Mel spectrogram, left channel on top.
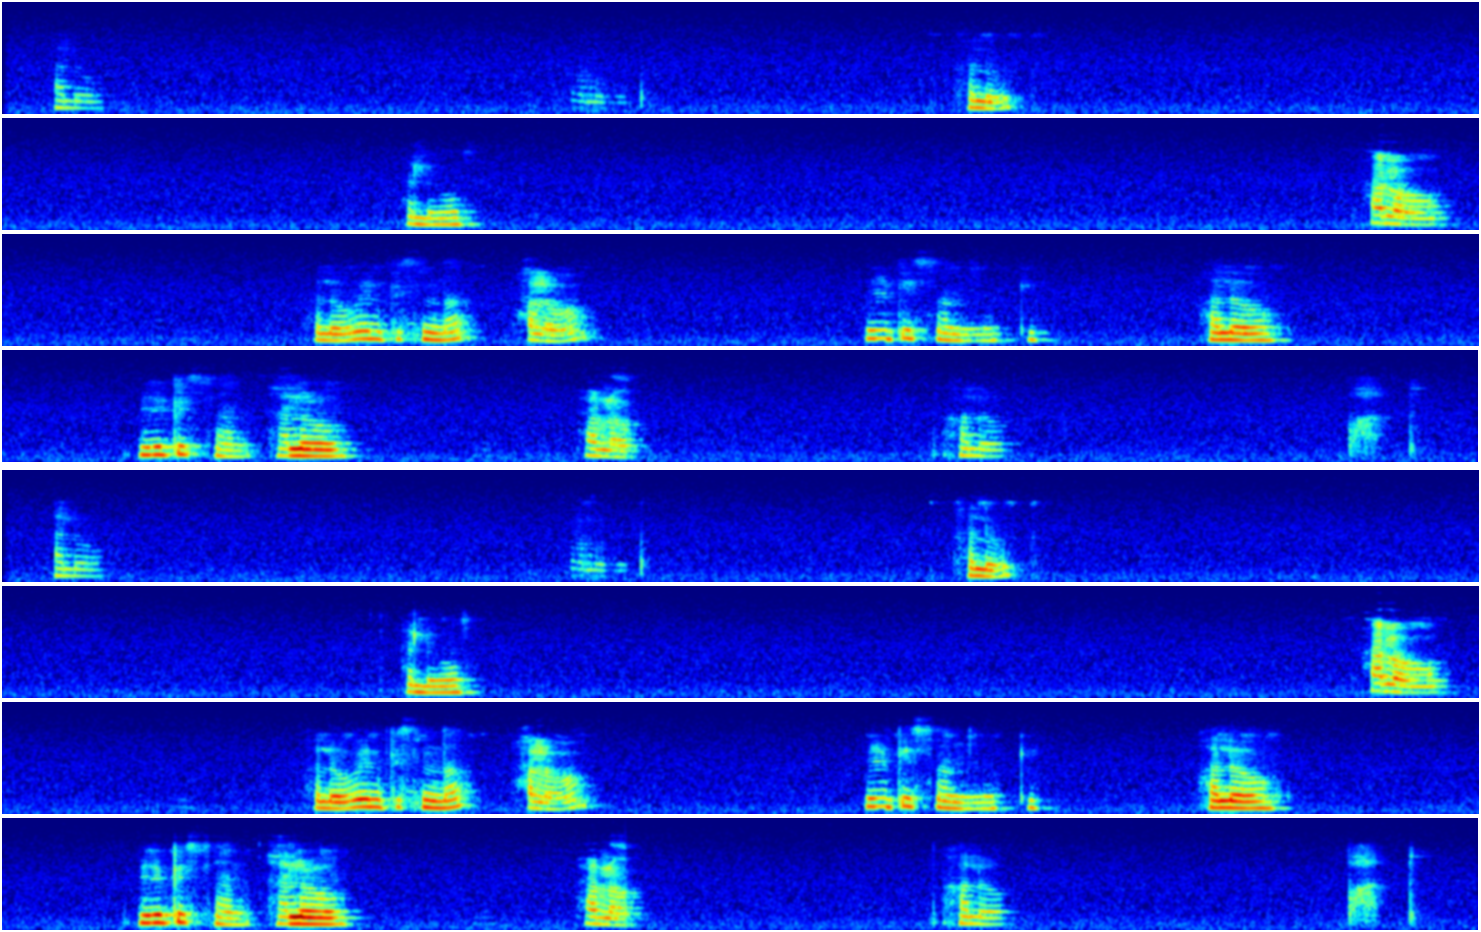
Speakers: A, on the right; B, on the right.
A: hello hello hello hello
B: hello
A: ఆ hello ఇనిపిస్తుందా
B: hello
A: ఇనిపిస్థాన్ దా నీకి హలో వినిపిస్తన్ హలో
B: హలో
A: హలో వాతు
